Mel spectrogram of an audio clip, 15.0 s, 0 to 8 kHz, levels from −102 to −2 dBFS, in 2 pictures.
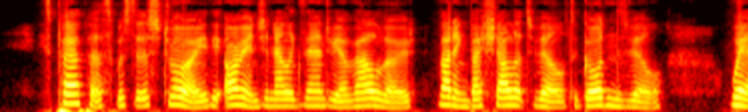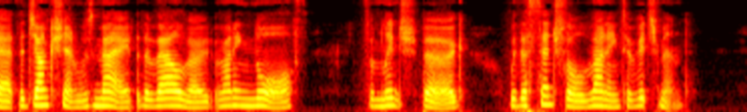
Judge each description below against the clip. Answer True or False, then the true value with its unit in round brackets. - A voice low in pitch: False (185 Hz)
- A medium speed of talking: False (130 wpm)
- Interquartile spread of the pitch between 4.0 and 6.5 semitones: False (2.9 semitones)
